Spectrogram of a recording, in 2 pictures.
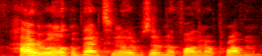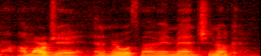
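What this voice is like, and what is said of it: Stiff, overly formal announcer delivery. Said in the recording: “You sound like a fucking elevator ... just be yourself”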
